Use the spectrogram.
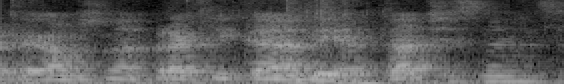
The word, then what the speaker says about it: attachments: Esto les pid estos materiales para que hagamos una práctica de attachments o attaches. Esto se escribe attachments, pero también se dice attaches por ahí. Entonces, ataches son más guatemalteco.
